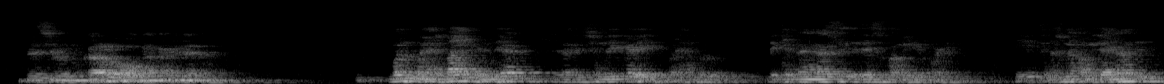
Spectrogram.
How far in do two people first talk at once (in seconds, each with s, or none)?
none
